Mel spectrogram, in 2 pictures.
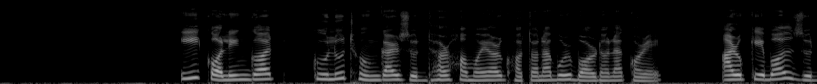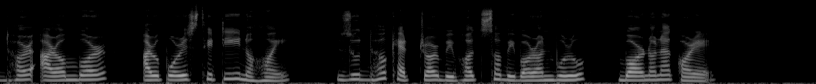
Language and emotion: Assamese, neutral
